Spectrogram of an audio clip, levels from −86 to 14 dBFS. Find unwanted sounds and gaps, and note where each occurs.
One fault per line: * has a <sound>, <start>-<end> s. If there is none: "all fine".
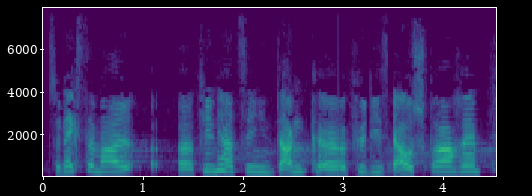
* has a dropout, 3.4-3.5 s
